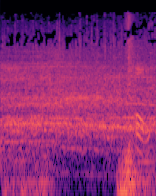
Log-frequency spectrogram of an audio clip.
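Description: A dense, steady roar from an esports arena crowd at a Valorant VCT Champions match in Istanbul, swelling slightly near the end, heard under an animated caster's commentary.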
